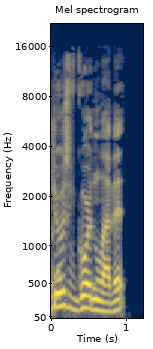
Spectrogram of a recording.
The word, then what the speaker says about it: Joseph Gordon-Levitt: Joseph Gordon-Levitt, as they are extractors, which in this realm is a military developed technology.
